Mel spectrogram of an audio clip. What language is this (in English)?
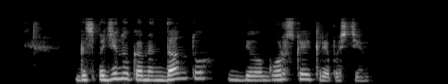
Russian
